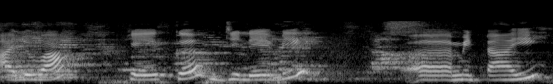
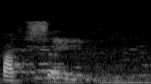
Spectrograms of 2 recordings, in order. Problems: continuous background conversations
